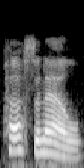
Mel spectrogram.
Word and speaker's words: personnel: So this is actually pronounced personnel.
